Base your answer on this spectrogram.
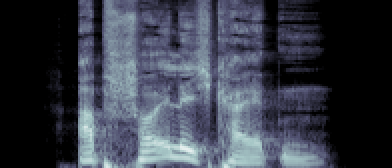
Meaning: plural of Abscheulichkeit
- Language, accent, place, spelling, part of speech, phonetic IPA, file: German, Germany, Berlin, Abscheulichkeiten, noun, [apˈʃɔɪ̯lɪçkaɪ̯tn̩], De-Abscheulichkeiten.ogg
